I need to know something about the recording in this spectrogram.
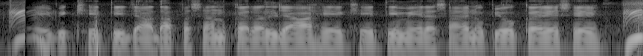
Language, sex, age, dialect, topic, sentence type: Magahi, male, 18-24, Central/Standard, agriculture, statement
